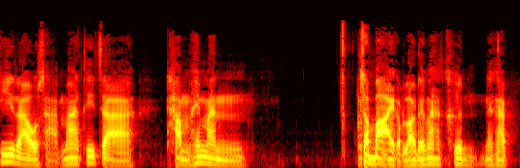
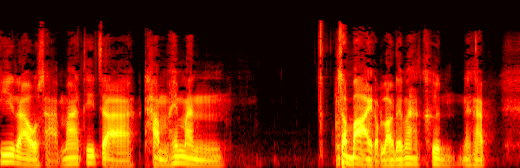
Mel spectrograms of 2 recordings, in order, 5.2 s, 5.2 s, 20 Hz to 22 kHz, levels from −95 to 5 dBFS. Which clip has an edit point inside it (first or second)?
second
